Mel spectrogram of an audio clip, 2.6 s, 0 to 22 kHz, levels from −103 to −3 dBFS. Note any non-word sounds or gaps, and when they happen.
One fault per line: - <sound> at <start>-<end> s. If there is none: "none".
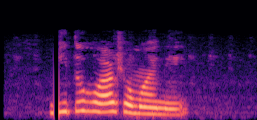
- dropout at 0.5-0.6 s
